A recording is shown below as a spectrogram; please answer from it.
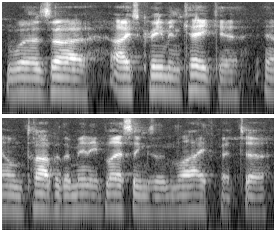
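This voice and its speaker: An older man giving casual, halting, folksy narration as a hobbyist at his workbench. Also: fairly low pitch, little pitch movement, pushed and bright, a little hiss or hum. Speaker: radio restoration hobbyist and host.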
